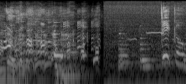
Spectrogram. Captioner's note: all laughing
